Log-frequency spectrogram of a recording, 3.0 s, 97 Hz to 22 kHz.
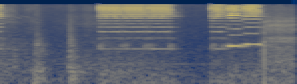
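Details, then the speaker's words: DRS250 quadcopter plugged in during pre-flight checks gives its normal power-up beep sequence, two long electronic tones; leave it alone until the light blinks slowly. "you'll hear a series of beeps and what you want to do is you want to leave the quadcopter alone until you see if you zoom in right here you'll see a light and it's blinking very slowly"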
